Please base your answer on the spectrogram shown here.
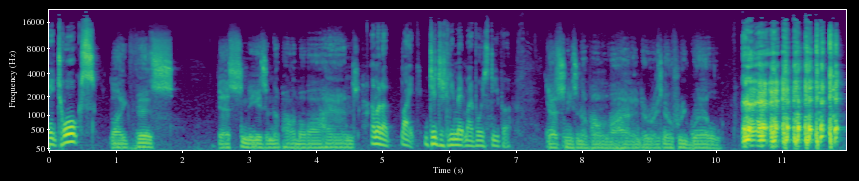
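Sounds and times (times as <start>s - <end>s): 
speech: 0.0s - 1.9s, 2.6s - 11.5s
person imitating a character's coughing fit: 10.4s - 11.9s.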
